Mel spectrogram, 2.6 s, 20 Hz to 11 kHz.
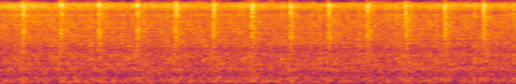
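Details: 2006 GMC Envoy XL Denali 5.3L V8 LH6 Vortec with Displacement On Demand, 68,400 miles; sharp evenly spaced rap about five per second over idle after repeated oil pressure loss; fatal rod knock.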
